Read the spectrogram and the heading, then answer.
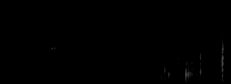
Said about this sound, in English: It's called the simultaneous sip. And if you haven't tried it, oh, I feel sorry for you, because it's awesome. And it's going to happen right now. Go.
